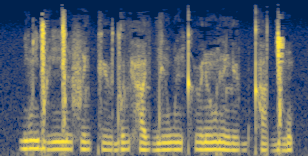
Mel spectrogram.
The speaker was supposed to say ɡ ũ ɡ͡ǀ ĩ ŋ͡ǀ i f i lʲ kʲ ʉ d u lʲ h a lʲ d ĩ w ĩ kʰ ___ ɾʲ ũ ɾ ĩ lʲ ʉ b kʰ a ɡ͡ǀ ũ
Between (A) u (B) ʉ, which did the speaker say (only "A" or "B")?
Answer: B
